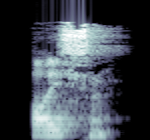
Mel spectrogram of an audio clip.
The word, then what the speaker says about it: Preußen: Preußen.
